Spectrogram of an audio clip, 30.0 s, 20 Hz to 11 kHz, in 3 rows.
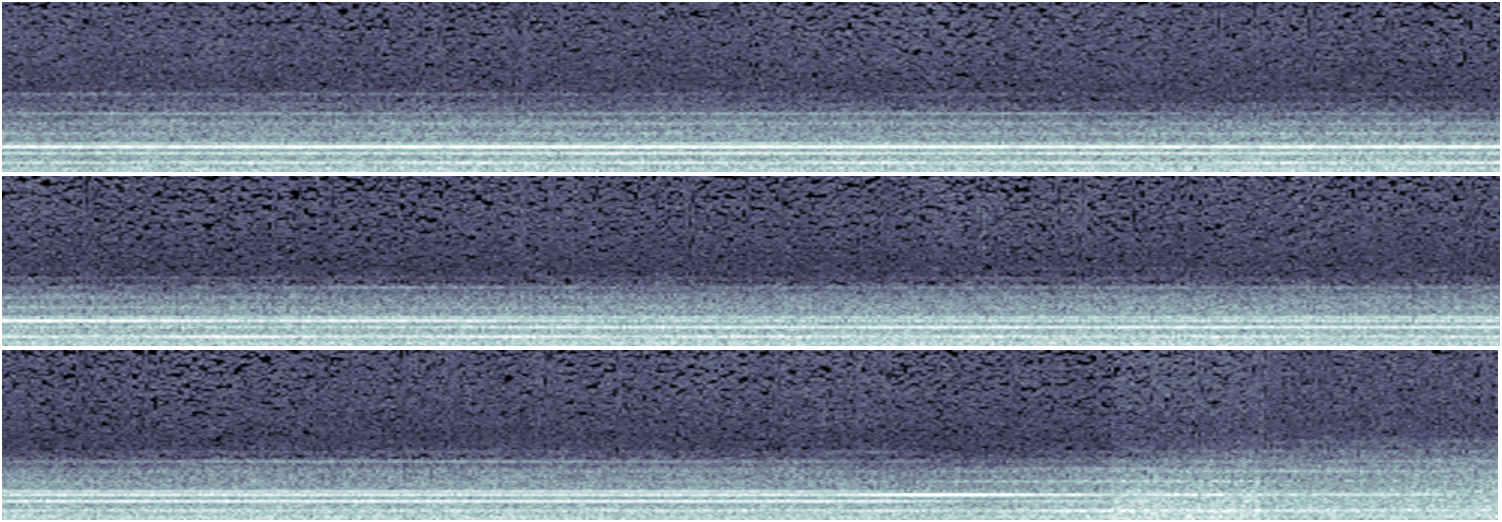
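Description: Cabin noise of an Aérospatiale AS350B Squirrel helicopter in flight, with its Turbomeca Arriel turboshaft running: a steady whine of several held tones over a broad rush of engine and rotor noise. There is a short, slightly louder patch near the end where the tones shift.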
